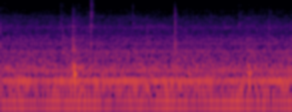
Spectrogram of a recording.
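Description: A steady low background hum, with a few faint clicks about half a second in and again near the middle.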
